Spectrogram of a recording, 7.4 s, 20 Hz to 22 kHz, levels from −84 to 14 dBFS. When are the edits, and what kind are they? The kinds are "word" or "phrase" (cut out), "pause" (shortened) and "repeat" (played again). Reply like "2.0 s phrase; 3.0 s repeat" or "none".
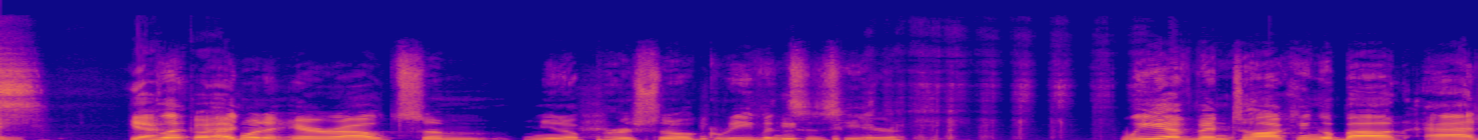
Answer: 1.2 s word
